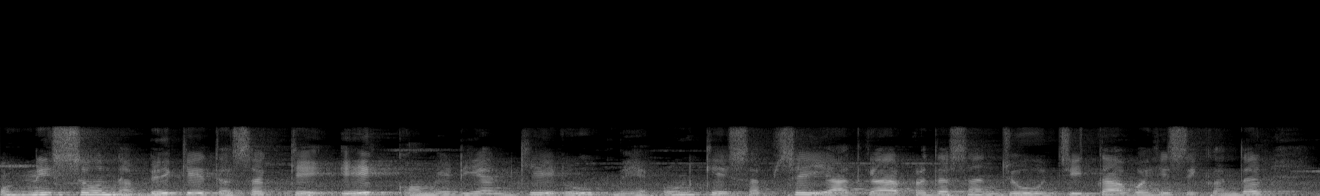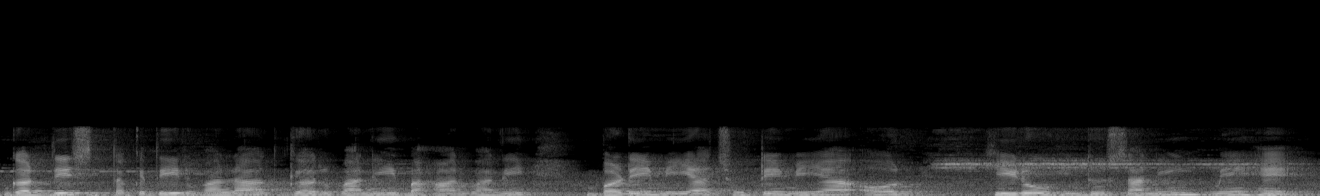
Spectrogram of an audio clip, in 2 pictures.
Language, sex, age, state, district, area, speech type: Hindi, female, 45-60, Rajasthan, Jodhpur, urban, read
